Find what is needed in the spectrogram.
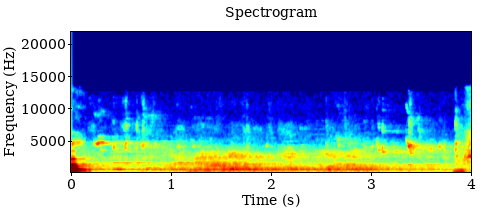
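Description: Basketball being dribbled on a hardwood court during live play, over the steady low background sound of an indoor sports hall.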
